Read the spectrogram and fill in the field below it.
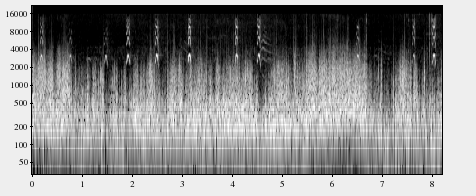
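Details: Eurasian oystercatcher (Haematopus ostralegus) at Boterhuispolder, the Netherlands, on 22 May 2021, gives a steady series of sharp, piercing high 'kleep' calls, about two per second, over heavy wind rumble.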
